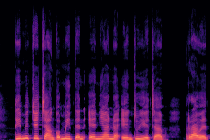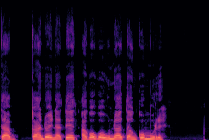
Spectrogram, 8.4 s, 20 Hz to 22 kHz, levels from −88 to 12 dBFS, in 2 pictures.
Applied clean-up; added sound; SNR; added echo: none; none; none; none.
